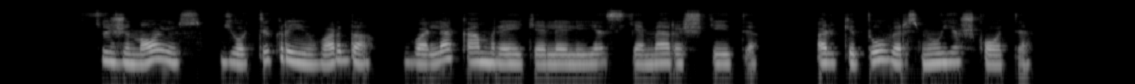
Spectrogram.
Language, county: Lithuanian, Marijampolė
